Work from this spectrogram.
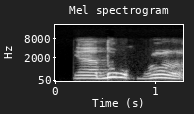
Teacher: ain tasdidnya ditekan lagi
